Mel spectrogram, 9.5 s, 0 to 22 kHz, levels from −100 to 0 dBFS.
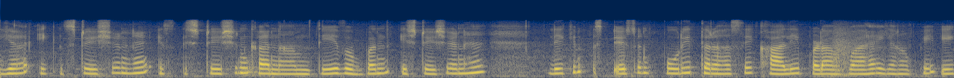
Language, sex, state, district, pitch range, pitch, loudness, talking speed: Hindi, female, Uttar Pradesh, Muzaffarnagar, 225-255 Hz, 235 Hz, -18 LUFS, 155 wpm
